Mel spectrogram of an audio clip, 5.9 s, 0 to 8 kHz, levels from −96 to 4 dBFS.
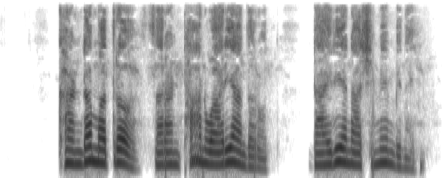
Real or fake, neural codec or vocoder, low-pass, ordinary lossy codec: real; none; 7.2 kHz; MP3, 64 kbps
